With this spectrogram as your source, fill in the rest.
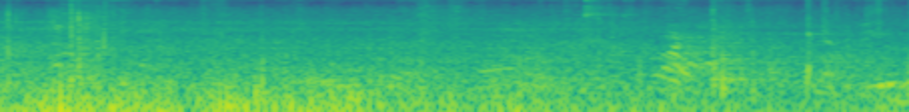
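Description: A tennis ball is struck with a racket.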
